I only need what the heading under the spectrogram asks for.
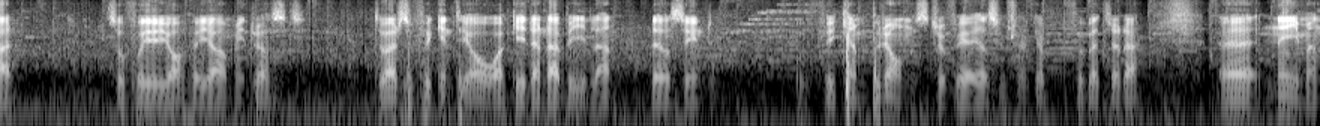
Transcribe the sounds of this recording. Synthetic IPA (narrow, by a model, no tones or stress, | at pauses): æɾ | sɔfoːjɵjɑːɡɦœjːamɪnɾœst̪ | t̪ʰːʏvæɾʂɔfɪkːɪnt̪ʰəjɑːɡoːkaɪd̪ɛnd̪æːɾbiːlənd̪ɛvasʏnd̪ | ɔfɪkːɛnbɾɔnst̪ʰɾʊfeːjɑːɡskafəʂøːkafœɾbɛt̪ɾad̪ɛ | nɛjmɛn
